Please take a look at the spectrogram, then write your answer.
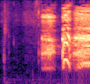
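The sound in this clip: A rooster crow sound effect, a loud, bright, brassy call that starts abruptly with a short opening note and then breaks into a sustained, strained crow held to the end.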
